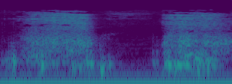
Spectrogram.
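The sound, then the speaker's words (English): Air rushes from a balloon in a breathy hiss, two long bursts split by a short pause, with a faint low flutter running under the noise and no talking. “If this balloon's going to make noise, what do? You put air.”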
